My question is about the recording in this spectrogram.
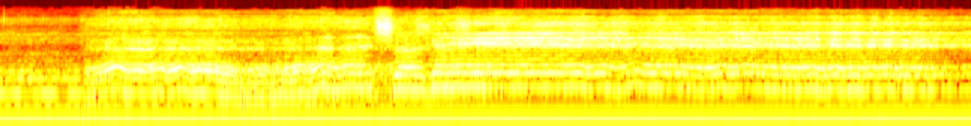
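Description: A man singing a naat solo into a microphone, drawing out long, wavering, ornamented notes over a steady low held tone.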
